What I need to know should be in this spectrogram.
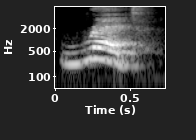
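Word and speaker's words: read: the same but it's it's still spelt the same but it's pronounced red red it sounds like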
